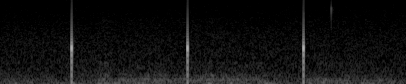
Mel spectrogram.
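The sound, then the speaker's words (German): Metronome ticking in Reaper recording software at a slow rock ballad tempo: four sharp, evenly spaced clicks over a faint, quiet background. “Reaper hat ein Metronom eingebaut. Das mache ich mit Steuerung Shift M bzw. Apfel Shift M an. Metronom an. Und drücke mal auf Start.”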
